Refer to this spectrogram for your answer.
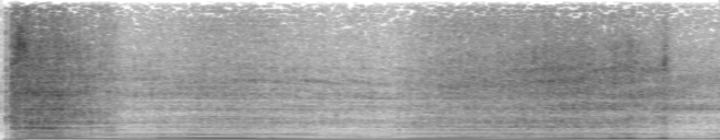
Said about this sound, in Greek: Λάντσια Στράτος.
